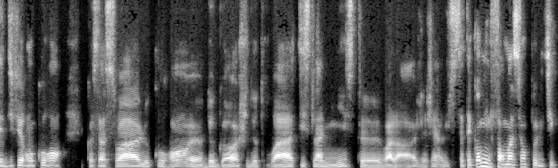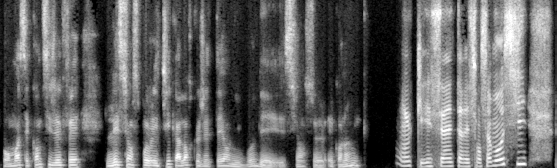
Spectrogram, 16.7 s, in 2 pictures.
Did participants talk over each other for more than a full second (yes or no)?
no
